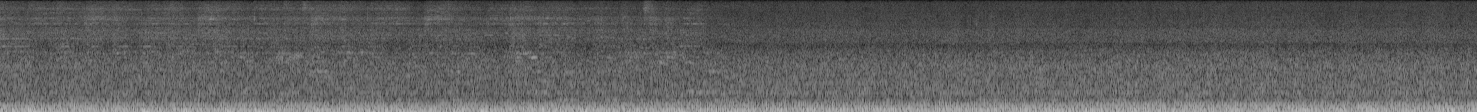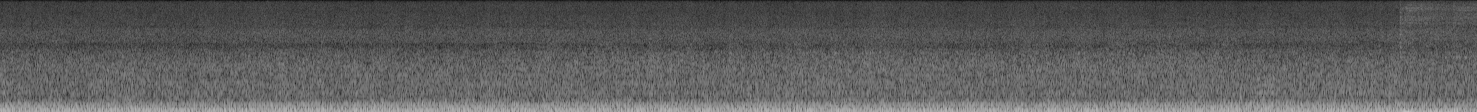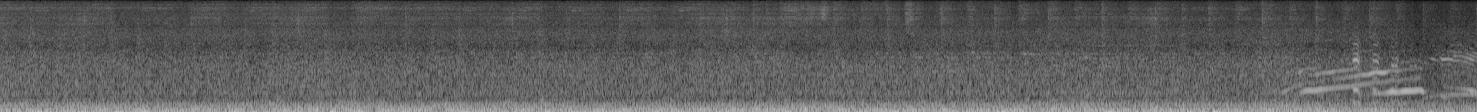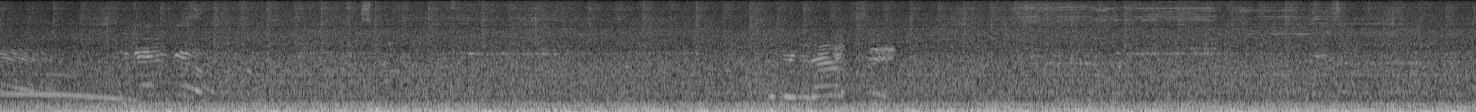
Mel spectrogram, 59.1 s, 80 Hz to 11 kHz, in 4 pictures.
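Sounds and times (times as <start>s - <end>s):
boat engine running: 0.0s - 59.0s
churning wake rushing: 0.0s - 59.0s.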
